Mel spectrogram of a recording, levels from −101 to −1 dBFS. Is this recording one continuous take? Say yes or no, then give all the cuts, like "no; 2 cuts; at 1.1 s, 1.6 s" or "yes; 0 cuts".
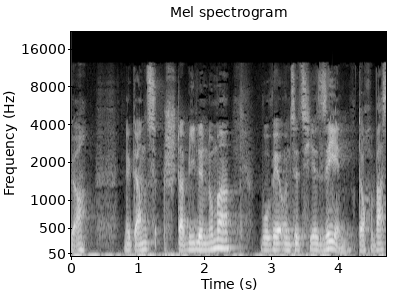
yes; 0 cuts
